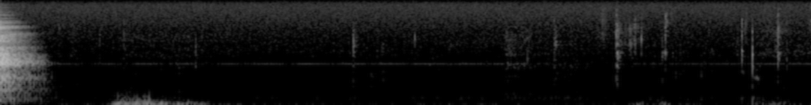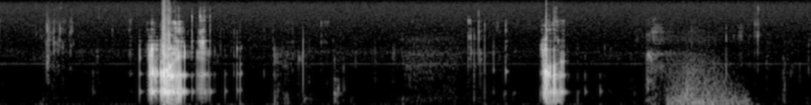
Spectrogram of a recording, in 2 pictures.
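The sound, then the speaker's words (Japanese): A close, wet burp bursts out loudly, then a shorter second one follows a few seconds later, with a low, throaty rumble trailing at the end amid otherwise quiet. “こんなゲロみたいなゲップでも興奮するんだ君。”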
